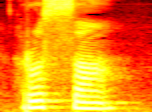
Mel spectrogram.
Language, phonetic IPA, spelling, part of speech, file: Ukrainian, [rɔˈsa], роса, noun, Uk-роса.ogg
- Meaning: dew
